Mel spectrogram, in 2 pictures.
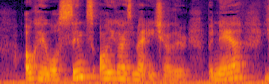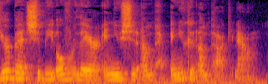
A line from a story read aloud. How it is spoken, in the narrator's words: Deer said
